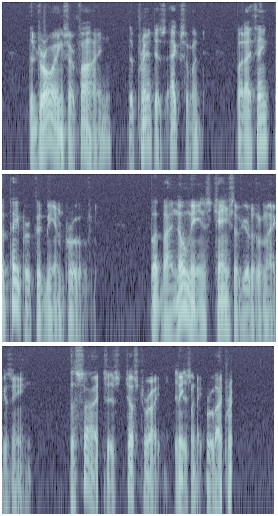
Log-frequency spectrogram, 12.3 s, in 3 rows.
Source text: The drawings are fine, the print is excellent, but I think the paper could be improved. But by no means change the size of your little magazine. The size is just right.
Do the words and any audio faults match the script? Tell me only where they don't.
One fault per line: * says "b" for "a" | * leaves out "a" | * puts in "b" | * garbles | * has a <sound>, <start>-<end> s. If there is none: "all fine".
* leaves out "the size"
* has a dropout, 9.7-9.7 s
* garbles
